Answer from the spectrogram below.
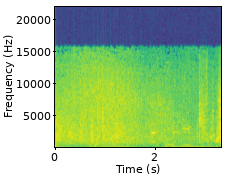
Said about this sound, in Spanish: El mar estaba revuelto como casi siempre en esa playa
